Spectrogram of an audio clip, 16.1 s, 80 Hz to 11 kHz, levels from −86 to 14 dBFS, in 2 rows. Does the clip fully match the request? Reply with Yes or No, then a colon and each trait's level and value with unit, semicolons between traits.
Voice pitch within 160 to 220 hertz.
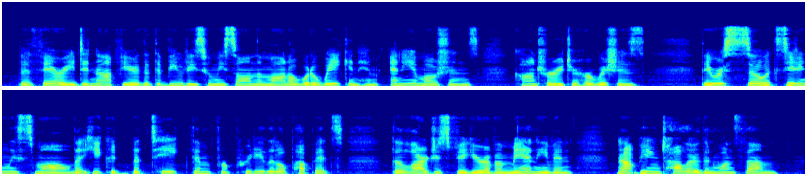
Yes: high, 190 Hz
